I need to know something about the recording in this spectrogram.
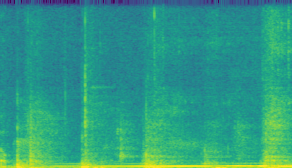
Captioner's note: footsteps clomping; eerie music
